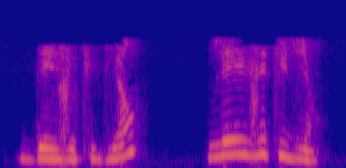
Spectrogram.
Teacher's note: This z is pronounced together with the following vowel. · Term: liaison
